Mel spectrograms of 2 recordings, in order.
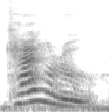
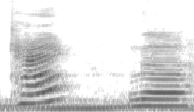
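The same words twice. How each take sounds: First: "kangaroo" as one word, KANG raised then falling; stressed syllable demo. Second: "kangaroo" slowly split into KANG, nga, roo; syllable-by-syllable demo. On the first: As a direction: model "kangaroo" joined up, leaning on KANG. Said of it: "first syllable we have to stress". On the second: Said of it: "like that". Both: Shown as a demonstration.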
